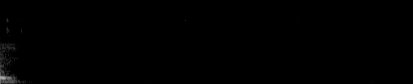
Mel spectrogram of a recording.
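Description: A few faint, sharp clicks spread through a quiet stretch, some coming in quick pairs.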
